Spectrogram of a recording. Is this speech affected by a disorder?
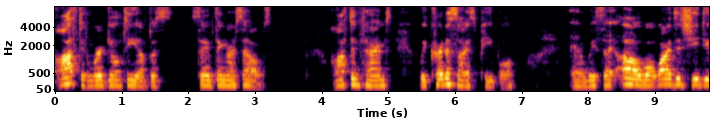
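Yes: cerebral palsy.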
